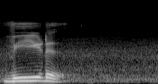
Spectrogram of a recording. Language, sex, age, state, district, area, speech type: Malayalam, male, 18-30, Kerala, Malappuram, rural, read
